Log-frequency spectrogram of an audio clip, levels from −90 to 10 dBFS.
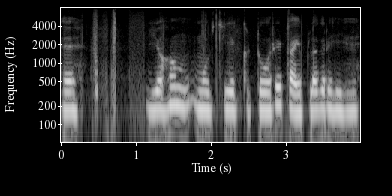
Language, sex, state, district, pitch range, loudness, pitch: Hindi, male, Himachal Pradesh, Shimla, 165-180 Hz, -15 LUFS, 170 Hz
